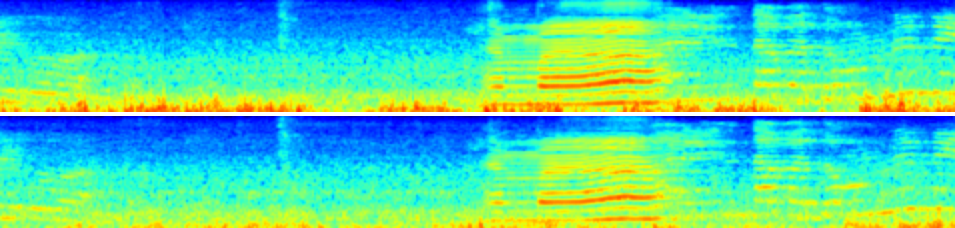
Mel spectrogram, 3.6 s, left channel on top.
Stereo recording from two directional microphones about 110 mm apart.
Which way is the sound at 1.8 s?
60° left (ahead or behind).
